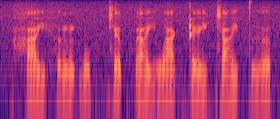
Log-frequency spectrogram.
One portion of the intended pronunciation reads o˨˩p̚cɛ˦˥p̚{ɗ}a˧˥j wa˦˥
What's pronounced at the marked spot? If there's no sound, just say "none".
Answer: ɗ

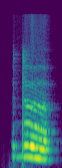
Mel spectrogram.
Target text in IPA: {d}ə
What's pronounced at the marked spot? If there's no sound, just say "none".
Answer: d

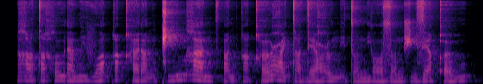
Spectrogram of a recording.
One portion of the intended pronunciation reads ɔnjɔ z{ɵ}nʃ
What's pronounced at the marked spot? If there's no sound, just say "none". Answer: ɔ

